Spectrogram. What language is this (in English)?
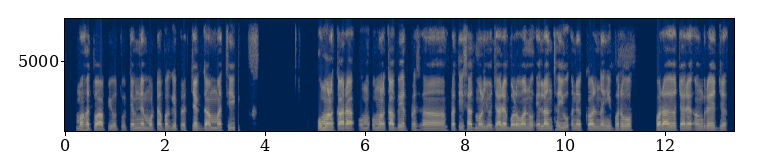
Gujarati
